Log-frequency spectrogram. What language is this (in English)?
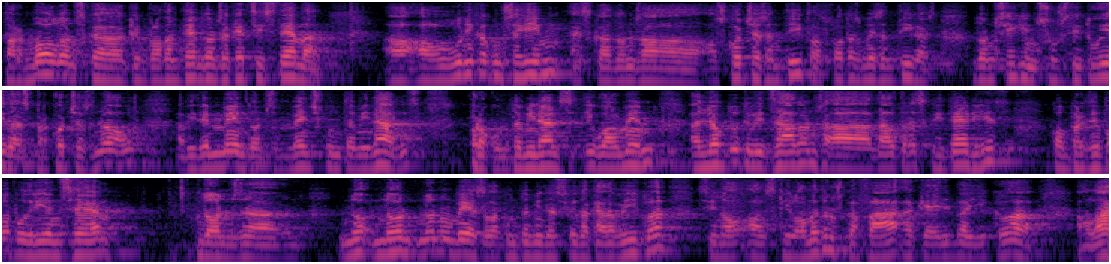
Catalan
